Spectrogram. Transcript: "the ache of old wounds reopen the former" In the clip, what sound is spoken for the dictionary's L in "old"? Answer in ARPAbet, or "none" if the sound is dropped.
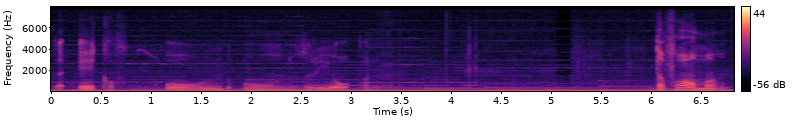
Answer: L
